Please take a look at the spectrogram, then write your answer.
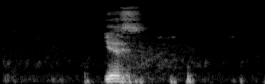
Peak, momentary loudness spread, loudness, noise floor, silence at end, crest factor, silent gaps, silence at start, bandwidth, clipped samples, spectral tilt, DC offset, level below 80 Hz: -2 dBFS; 22 LU; -19 LUFS; -57 dBFS; 0.7 s; 22 dB; none; 0.85 s; 16 kHz; under 0.1%; -5 dB/octave; under 0.1%; -50 dBFS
